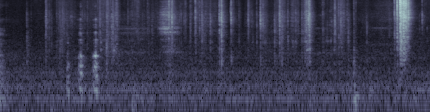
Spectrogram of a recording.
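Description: Light irregular clicks and taps of a plastic one-touch card holder being handled, with a louder sharp click near the end.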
